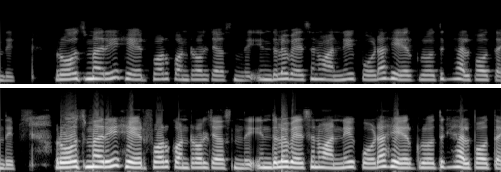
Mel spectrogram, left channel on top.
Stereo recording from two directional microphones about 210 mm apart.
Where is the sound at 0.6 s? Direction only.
40° right (ahead or behind).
